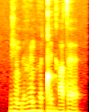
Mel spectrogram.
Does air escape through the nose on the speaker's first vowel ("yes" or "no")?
yes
